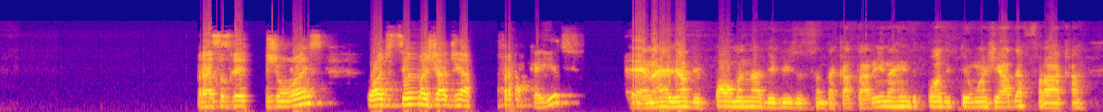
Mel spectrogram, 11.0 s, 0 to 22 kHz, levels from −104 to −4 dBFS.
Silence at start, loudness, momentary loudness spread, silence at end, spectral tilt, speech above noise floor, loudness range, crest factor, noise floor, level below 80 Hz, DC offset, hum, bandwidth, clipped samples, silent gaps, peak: 2 s; -10 LUFS; 9 LU; 0.2 s; -5 dB/octave; 57 dB; 3 LU; 10 dB; -67 dBFS; -48 dBFS; under 0.1%; none; 15.5 kHz; 2%; none; 0 dBFS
